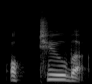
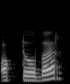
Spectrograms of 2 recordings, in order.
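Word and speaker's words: October: The next word is ok-tow-b. It is not octuber or actuber, but ok-tow-b. The /r/ sound is silent there.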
